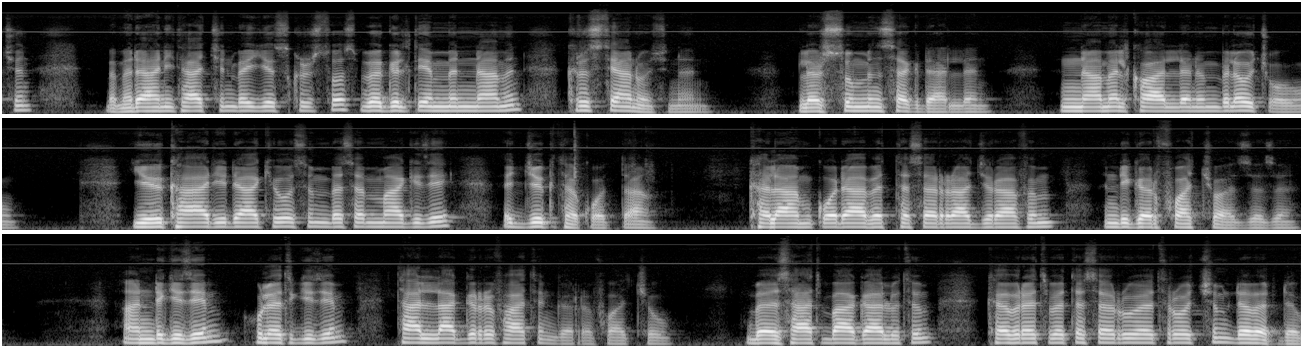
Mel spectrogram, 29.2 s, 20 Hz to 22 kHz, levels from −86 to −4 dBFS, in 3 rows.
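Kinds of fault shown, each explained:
Switching supply whistle: a faint high whistle sits under the speech for the whole clip, wandering between about 7.23 and 7.47 kHz, roughly 35 dB below the voice. That's what you get when a switching power supply drops into an audible burst mode or beats against another supply. As the load shifts, its frequency moves, which is why the pitch drifts around instead of holding still.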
